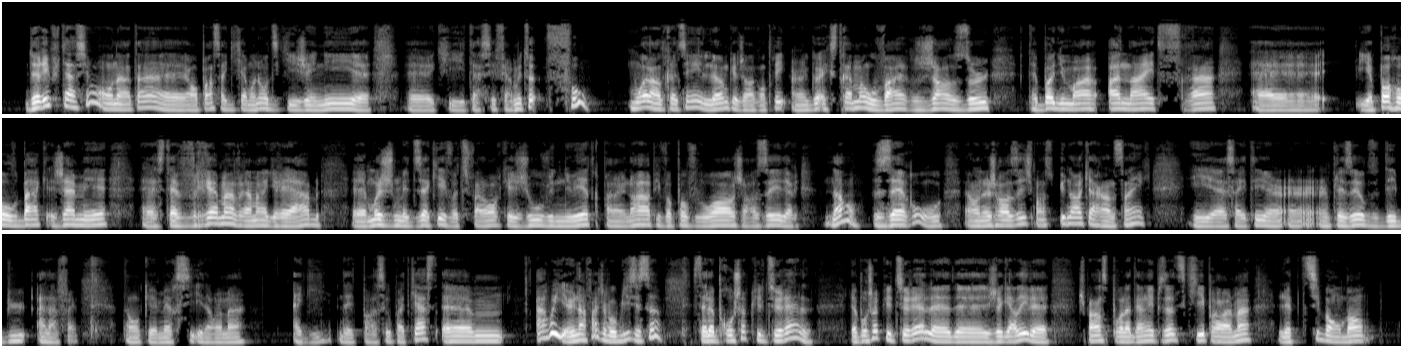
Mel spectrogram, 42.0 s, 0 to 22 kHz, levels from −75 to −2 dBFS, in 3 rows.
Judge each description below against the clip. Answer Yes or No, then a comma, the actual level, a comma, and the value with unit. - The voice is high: No, low, 135 Hz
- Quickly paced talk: Yes, fast, 210 wpm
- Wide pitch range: No, average, 3.7 semitones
